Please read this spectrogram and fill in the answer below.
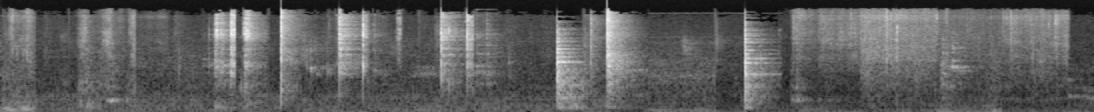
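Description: Kitchen utensil clatter: a knife, bowl and plates knocking and clinking in irregular strokes while food is prepared, with a few louder ringing clinks about halfway through.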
